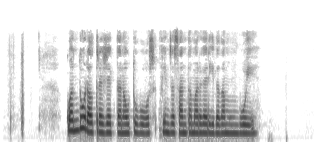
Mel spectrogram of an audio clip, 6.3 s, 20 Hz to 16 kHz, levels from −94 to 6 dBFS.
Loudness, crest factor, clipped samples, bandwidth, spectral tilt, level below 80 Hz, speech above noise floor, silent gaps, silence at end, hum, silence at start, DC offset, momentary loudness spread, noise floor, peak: -23 LUFS; 20 dB; under 0.1%; 8.2 kHz; -6.5 dB/octave; -64 dBFS; 63 dB; none; 1.15 s; none; 0.4 s; under 0.1%; 10 LU; -86 dBFS; -6 dBFS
